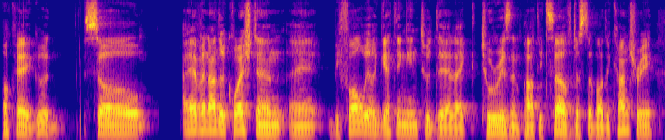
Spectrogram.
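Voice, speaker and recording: A man hosting a travel podcast who asks measured questions with occasional fillers. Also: on the low side. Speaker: podcast host, interviewer. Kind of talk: interview questions.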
